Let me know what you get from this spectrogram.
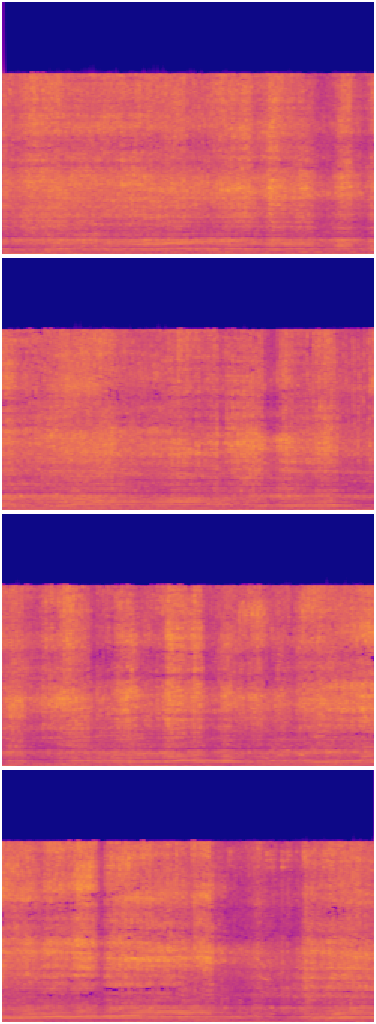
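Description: Demolition derby cars' engines revving up and dropping back again and again, several at once, over a steady low rumble.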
